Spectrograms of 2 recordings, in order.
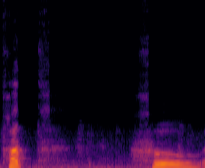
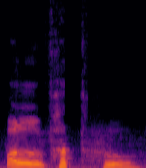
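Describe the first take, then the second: First: ফাতহু with the হা held very long; ফাতহু chanted long. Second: ফাতহু with a long drawn হা; ফাতহু slow and drawn. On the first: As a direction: draw ফাতহু out slowly. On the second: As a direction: stretch the হা in ফাতহু. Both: Shown as a demonstration. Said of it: "এই যে লম্বা হা".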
